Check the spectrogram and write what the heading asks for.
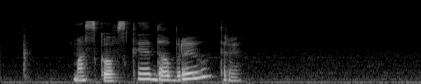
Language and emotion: Russian, positive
